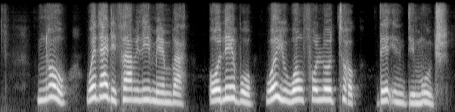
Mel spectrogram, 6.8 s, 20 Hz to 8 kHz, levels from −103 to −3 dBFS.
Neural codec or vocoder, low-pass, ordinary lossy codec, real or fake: codec, 16 kHz in and 24 kHz out, 0.6 kbps, FocalCodec, streaming, 4096 codes; 7.2 kHz; none; fake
